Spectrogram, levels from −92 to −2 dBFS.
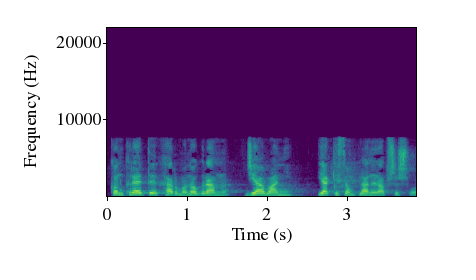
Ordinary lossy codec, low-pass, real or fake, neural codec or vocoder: none; none; real; none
